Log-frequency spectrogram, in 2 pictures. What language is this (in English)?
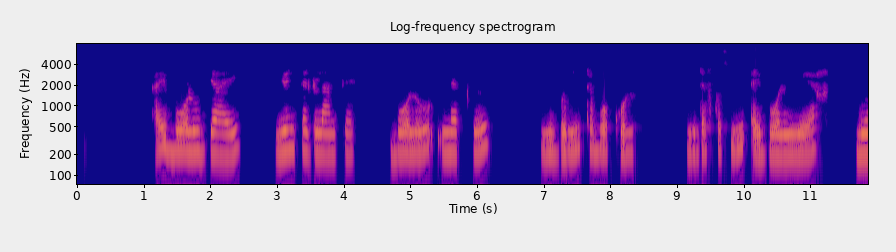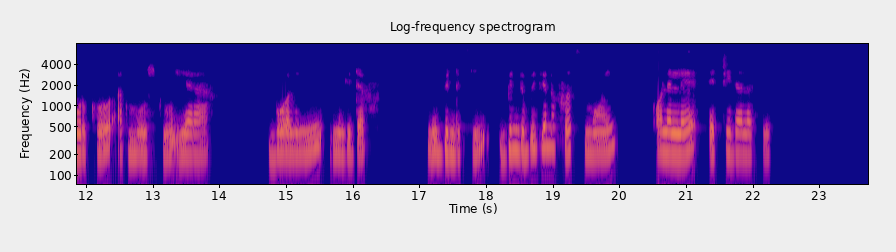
Wolof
